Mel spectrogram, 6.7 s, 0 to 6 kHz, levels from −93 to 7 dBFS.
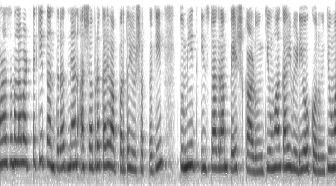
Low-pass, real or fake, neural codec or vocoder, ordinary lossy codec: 5.4 kHz; real; none; none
